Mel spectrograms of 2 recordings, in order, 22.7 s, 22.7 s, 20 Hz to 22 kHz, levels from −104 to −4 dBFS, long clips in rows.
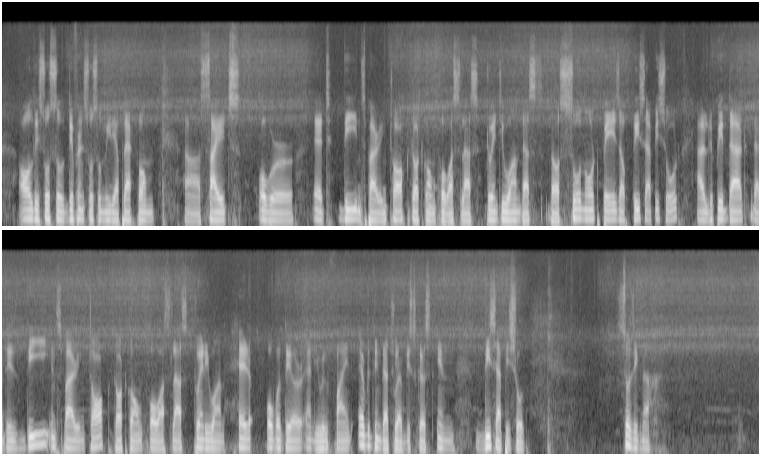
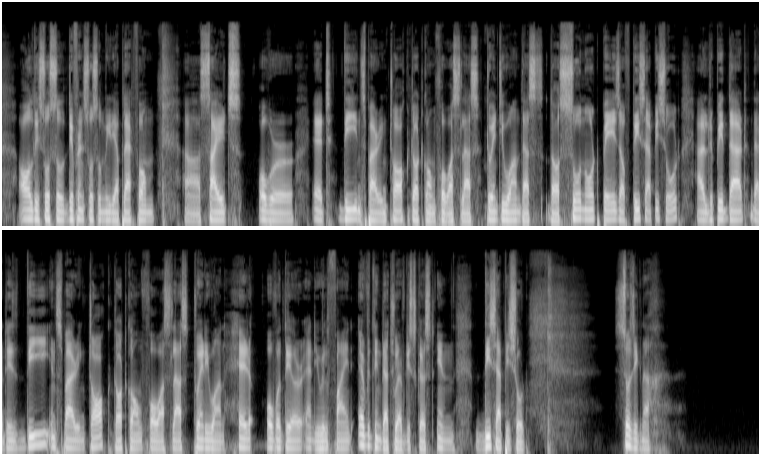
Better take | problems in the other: second | hiss; noticeable; throughout; 15 dB below the speech

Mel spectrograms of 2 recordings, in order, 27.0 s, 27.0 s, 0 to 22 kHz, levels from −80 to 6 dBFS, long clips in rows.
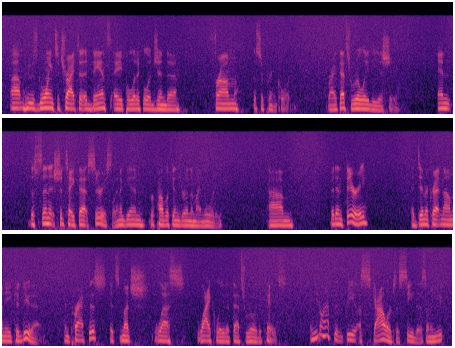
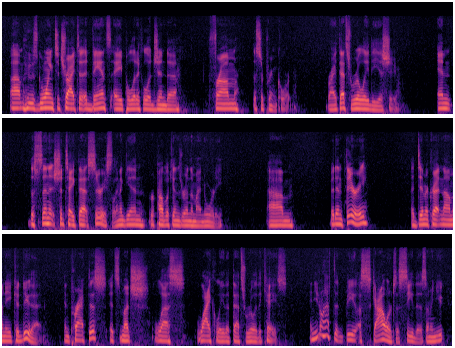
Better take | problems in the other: second | hiss; loud; throughout; 8 dB below the speech; faint in the second

